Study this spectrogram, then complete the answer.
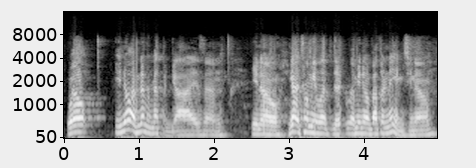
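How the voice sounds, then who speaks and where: A man's voice: fairly high pitch, expressive, fast talker, lightly acted. A young man playing a flustered, baffled man asking a coach about his players' names, in a comedy skit, on a dull lo-fi recording. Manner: exasperated, insistent questioning.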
